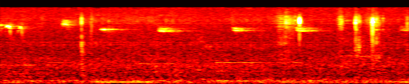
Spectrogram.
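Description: Outdoor ambience: a series of short high-pitched chirps, with a few sharp ticks late on, over a low steady hum.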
